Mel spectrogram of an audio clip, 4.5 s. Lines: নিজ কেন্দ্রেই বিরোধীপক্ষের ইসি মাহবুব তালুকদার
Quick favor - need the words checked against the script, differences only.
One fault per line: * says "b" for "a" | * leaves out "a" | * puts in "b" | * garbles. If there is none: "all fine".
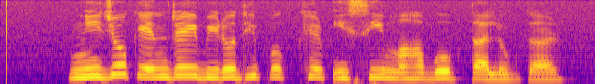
all fine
